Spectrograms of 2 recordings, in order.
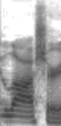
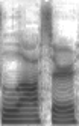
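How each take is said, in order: First: The middle consonant is a 'sh' sound. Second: The middle consonant is a plain 's' sound. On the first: The speaker calls it right. "But you say Losher" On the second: The speaker calls it wrong. "And if anyone says Losser, you're like, oh, yeah"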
